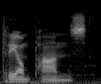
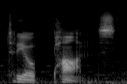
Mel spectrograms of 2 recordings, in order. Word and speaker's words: triumphans: P-H, T-H, and C-H. None of them do, like, their weird change it to a completely different sound. So, it's not triumphans, it is triopans.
